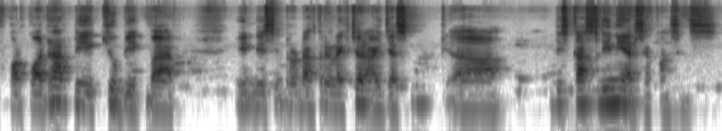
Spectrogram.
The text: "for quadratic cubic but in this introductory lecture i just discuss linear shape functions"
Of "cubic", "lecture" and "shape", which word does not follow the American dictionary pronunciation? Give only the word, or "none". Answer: shape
